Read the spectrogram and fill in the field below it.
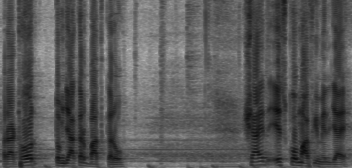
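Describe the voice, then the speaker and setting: A man voicing an armed male cult guard in an audiobook, speaking in a harsh, flat tone over soft background music. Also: medium pitch, takes it slowly. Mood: measured. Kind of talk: audiobook character reading.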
